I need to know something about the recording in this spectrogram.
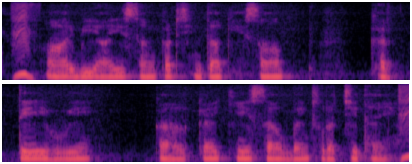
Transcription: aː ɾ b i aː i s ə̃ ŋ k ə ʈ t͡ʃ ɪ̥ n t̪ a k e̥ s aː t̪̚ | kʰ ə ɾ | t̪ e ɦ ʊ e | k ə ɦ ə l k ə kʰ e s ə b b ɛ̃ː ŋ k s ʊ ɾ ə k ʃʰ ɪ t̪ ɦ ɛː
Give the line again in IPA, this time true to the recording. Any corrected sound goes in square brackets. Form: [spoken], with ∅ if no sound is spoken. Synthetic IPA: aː ɾ b i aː i s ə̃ ŋ k ə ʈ t͡ʃ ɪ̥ n t̪ a k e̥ s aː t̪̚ | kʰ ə ɾ | t̪ e ɦ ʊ e | k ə ɦ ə l k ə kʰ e s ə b b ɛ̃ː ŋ k s ʊ ɾ ə k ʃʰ ɪ t̪ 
